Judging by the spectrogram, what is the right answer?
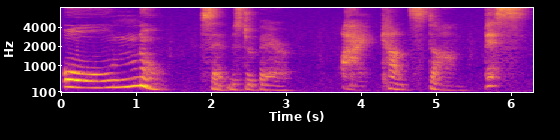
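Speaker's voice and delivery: slow, hushed storybook reading; reading to children. Acted. Reads picture book aloud.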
